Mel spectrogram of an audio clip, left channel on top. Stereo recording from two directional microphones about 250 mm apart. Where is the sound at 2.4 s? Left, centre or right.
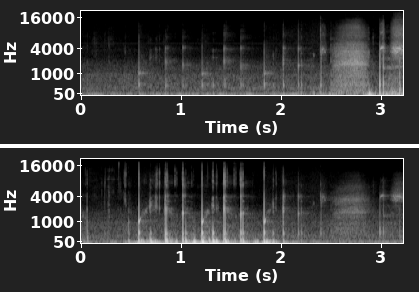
Left.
